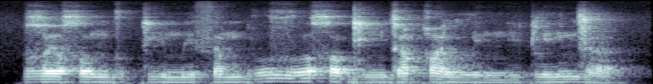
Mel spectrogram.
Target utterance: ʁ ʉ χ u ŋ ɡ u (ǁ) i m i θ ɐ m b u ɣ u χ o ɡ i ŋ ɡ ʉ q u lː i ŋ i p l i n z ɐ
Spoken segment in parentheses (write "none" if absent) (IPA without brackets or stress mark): k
